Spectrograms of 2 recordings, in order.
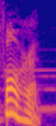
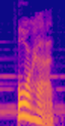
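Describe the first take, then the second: First: The first syllable sounds like 'far'. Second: The first syllable sounds like 'for'. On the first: "which has the lower vowel of" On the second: "R is the chord of the first syllable, and this is not lower to R"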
